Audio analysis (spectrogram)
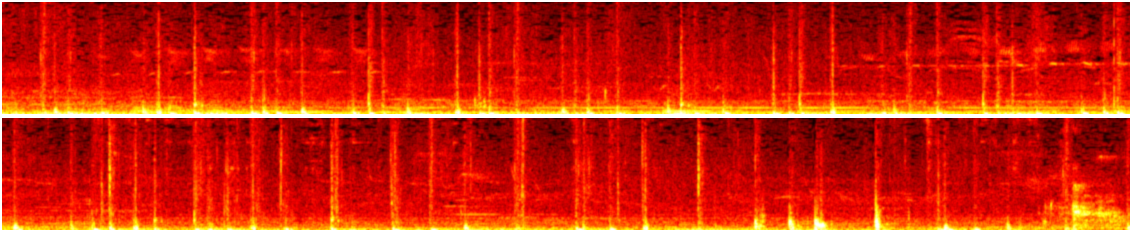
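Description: A roan horse walks at a steady pace in Kingdom Come: Deliverance, its hooves clip-clopping in a close, continuous rhythm over a dense ambient game soundscape, with a faint whinny and no talking.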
